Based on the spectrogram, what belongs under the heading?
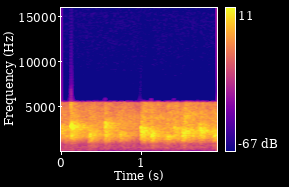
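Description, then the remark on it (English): A church audience clapping their hands for Jesus in a dense, steady wash of applause, with slight surges in intensity, lasting the full two seconds without any voices. “Church, say amen. Clap your hand for Jesus.”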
